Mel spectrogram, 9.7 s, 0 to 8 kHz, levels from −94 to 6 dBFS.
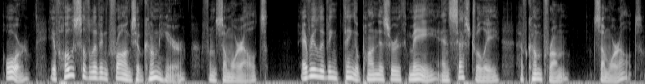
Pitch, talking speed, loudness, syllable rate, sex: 120 Hz, 135 wpm, -18 LUFS, 5.3 syllables/s, male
